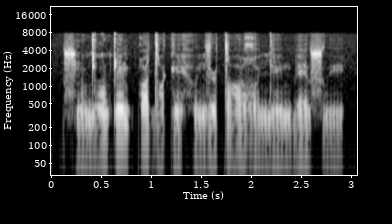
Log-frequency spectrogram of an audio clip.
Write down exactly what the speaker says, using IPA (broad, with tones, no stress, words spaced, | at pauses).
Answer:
sʷɑ̃˩˧ɖɑ̃ː˥ ʈɛ̃˥˧b qʷæ˥dɑ˥kɛ̃˩˧ hʊ˧˩nzə˞˥tɑː˥˧ ʁʷɪ˩˧ndɛ̃˧e̯mbɛː˥˧ sʷɪː˧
